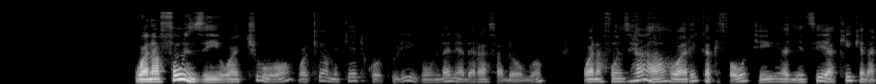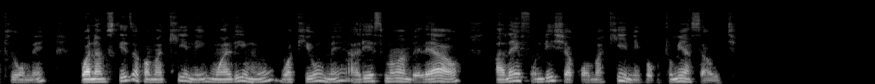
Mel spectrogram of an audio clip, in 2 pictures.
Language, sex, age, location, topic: Swahili, male, 25-35, Dar es Salaam, education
